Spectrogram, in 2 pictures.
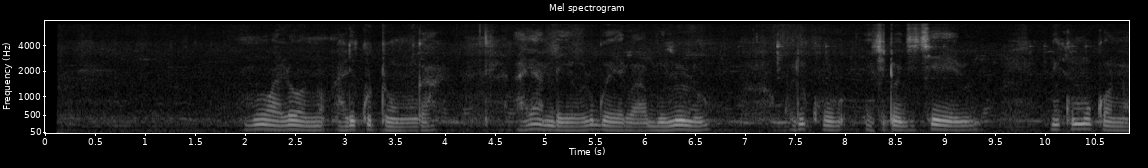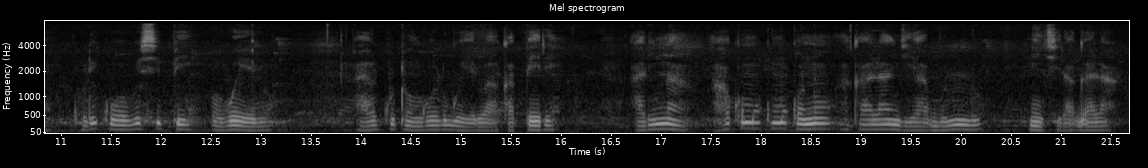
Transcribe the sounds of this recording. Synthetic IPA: omuwalo̞ːno̞alikutuːŋɡaː | jaːmbejoluɡweɾwaβululu | kulikʰu | ecito̞ɟiceːɾu | nikumuko̞no̞kulikwo̞ːβusipio̞βwe̞ːɾu | alikutuːŋɡo̞ːluɡweɾwakape̞ɾe̞ | alinaː | hako̞mokumuko̞no̞akalaːɲɟijaβululu | neciɾa̰ɡala

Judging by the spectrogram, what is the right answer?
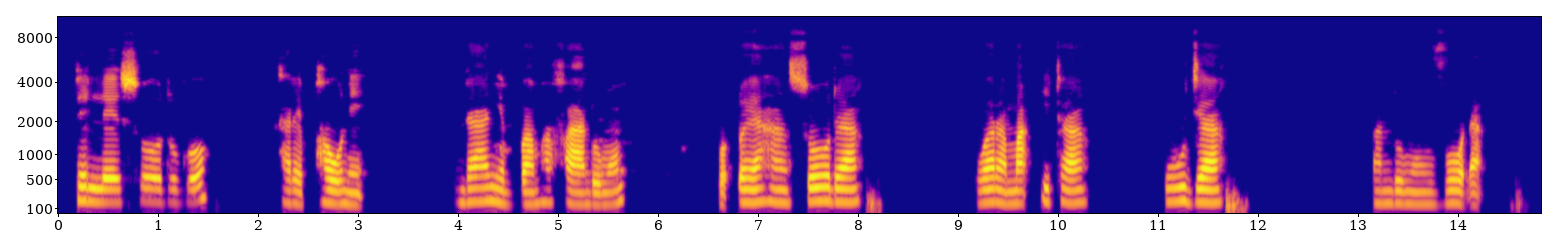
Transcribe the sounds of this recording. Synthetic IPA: pɛlːɛsoduɡɔ | kʰaɾɛpʰawnɛ | ndaɲɛbːamɦafaːndumɔn | ɡ̥ɔɗːɔjaɦansɔːda | waɾamaɓita | uːd͡ʒa | b̥andumɔnvɔːɗa̰

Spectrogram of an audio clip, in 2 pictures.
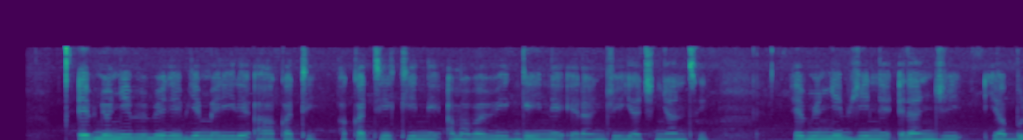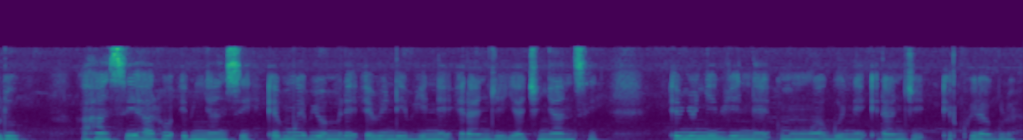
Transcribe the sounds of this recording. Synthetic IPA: e̞βiɲo̞ɲiβiβiɾiβje̞ːme̞ɾiːɾe̞ʔahakati | akatʰikiːne̞ʔamaβaβiɡiːne̞ʔːɾaːɲɟijaciɲaːnt͡si | e̞βiɲo̞ɲiβjiːne̞ʔːɾaːɲɟi | jaβulu | aɦaːnsiɦaɾiɦo̞ʔe̞βiɲaːnt͡sieβimwe̞βjo̞ːmiɾe̞ʔːβiːndiβjiːne̞ʔːɾaːɲɟijaciɲaːnt͡si | e̞βiɲo̞ɲiβjiːne̞o̞munwaɡwiːne̞ːɾaːɲɟḭe̞ɾikwiːɾaɡula

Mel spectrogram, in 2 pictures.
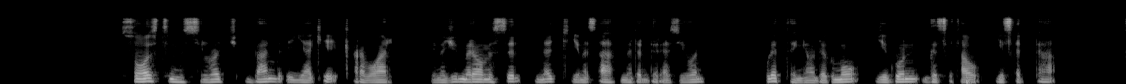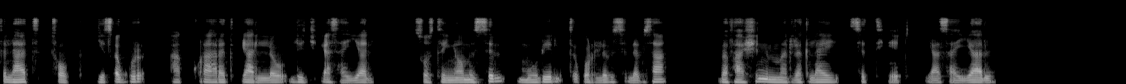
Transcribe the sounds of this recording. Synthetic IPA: so̞st̪mɨsɨlo̞t͡ʃːband̪t̪ʼɨjːakʼe̞̰kʼəɾβəwal | jɛməd͡ʒɛmːəɾjawmɨsɨlnət͡ʃʼjɛməsʼhafməd̪əɾd̪əɾjasiho̞n | hulət̪ʰːəɲːawd̪əɡmo̞jɛɡo̞nɡəsʼt̪ʰawjɛsʼəd̪̥ːa | fɨlat̪ːʰo̞pːjɛsʼəɡuɾ | ʔakʼːʊɾaɾət̪ʼjalːəwlɨd͡ʒjasajːal | so̞st̪ʰəɲːawmɨsɨlmo̞belt̪ʼɨkʼuɾlɨβsləβsa | bəfaʃɪnməd̪ɾəklajsɨt̪ʰːhe̞̰d̪̥jasa̰jːal

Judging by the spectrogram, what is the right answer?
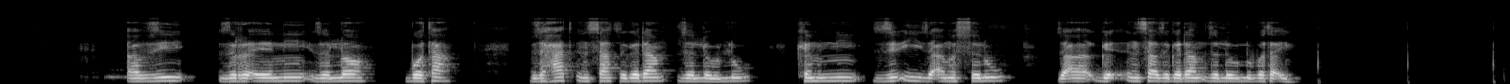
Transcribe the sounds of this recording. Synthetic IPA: ʔaβzi | zɨɾɐʔajɛnːizɐlːo̞ | bo̞t̪ʰa | bɨzuħat̪ʔɨnsat̪zɐɡɐd̪amzɐlːɐwlːu | kʰɐmnizɨβʔizɨʔamɐsɐlu | ɨnsazɐɡɐd̪amzɐlːɐwlːubo̞t̪ʰaɨjːu

